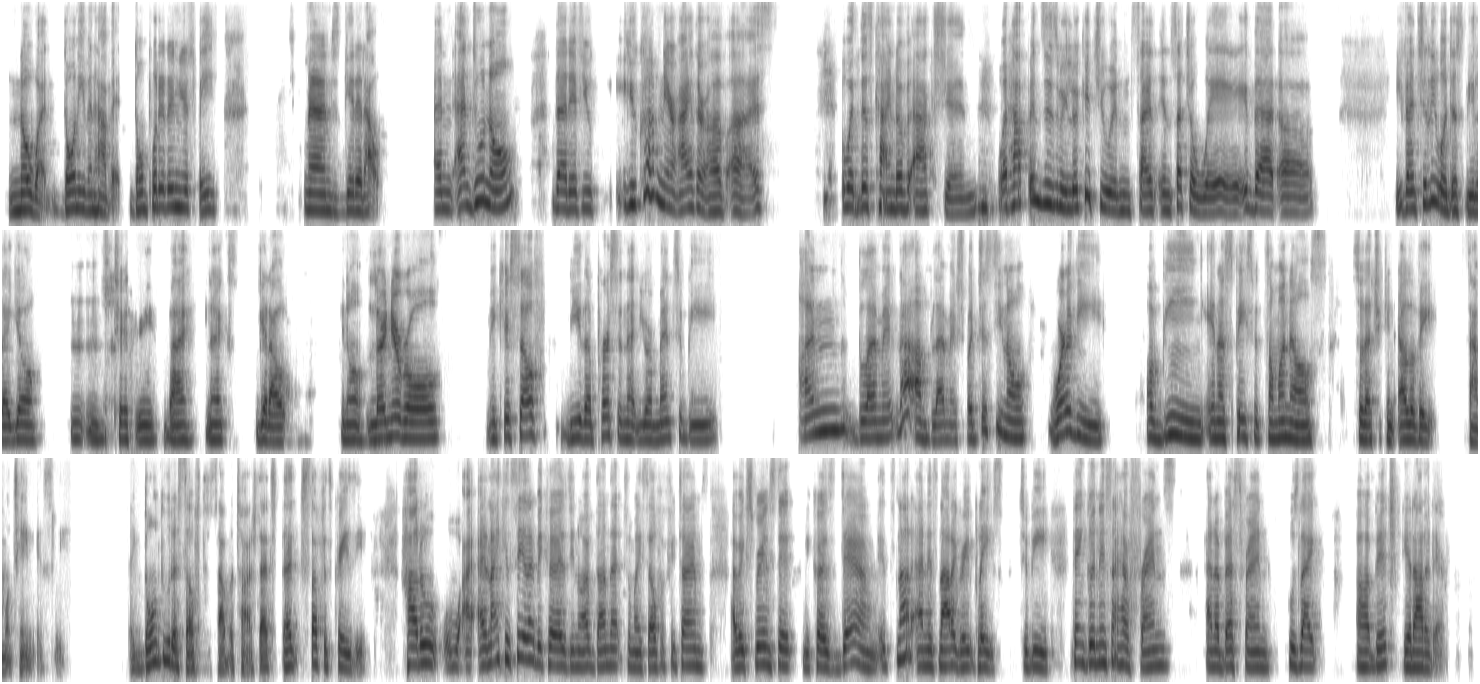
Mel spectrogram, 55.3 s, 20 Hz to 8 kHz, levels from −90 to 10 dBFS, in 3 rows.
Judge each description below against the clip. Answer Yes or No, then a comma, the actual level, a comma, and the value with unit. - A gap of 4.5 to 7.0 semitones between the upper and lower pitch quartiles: No, average, 3.3 semitones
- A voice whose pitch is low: No, medium, 175 Hz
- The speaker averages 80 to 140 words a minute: No, average, 175 wpm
